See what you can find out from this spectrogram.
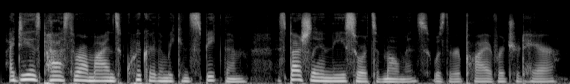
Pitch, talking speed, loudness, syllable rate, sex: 150 Hz, 240 wpm, -20 LUFS, 6.3 syllables/s, female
